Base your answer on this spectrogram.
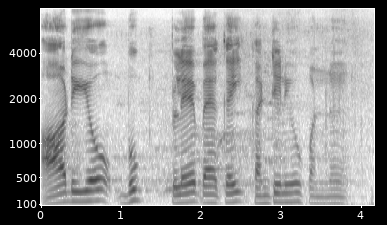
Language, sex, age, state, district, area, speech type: Tamil, male, 30-45, Tamil Nadu, Kallakurichi, rural, read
